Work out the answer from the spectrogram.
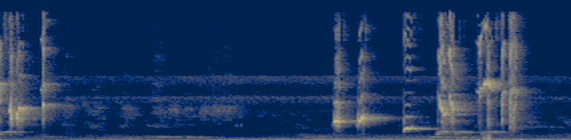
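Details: Orange-headed thrush song meant to lure young birds: a short burst of high chirps, a pause with faint low hum, then a run of sharp, varied whistled notes and a brief click.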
